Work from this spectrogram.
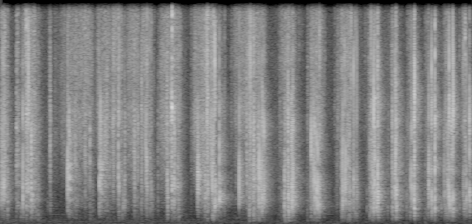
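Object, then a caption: Cotton denim jeans. Long nails scratch the back pockets and waistband of worn blue cotton denim jeans, making repeated rough, bright scraping strokes. Each scratch swells and fades with a crinkly, dry texture and almost no low end.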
